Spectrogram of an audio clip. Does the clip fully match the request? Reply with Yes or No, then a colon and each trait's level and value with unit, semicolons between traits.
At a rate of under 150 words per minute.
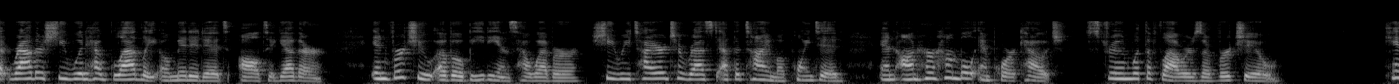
No: average, 155 wpm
